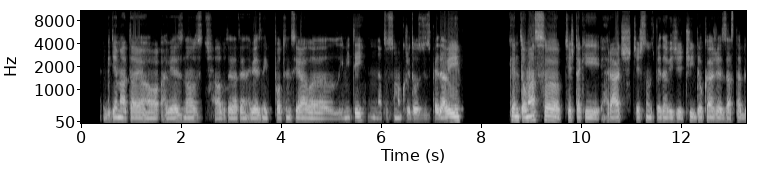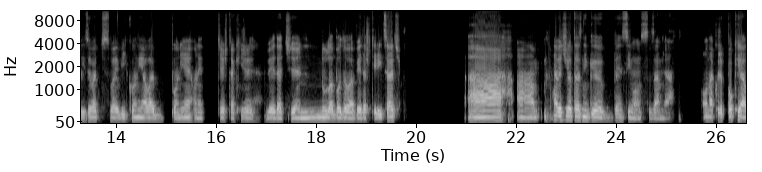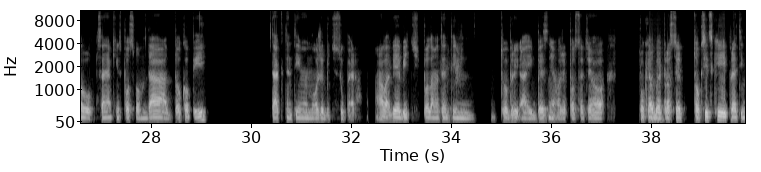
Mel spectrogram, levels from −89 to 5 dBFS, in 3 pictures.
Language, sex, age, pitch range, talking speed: Slovak, male, 20-39, 85-95 Hz, 130 wpm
